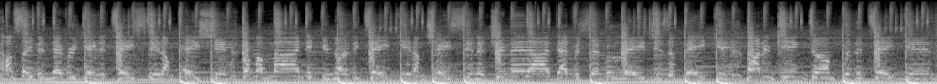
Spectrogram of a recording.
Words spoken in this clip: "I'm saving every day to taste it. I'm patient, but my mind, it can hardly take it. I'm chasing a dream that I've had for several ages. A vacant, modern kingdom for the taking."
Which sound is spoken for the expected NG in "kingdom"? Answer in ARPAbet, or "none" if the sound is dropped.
NG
